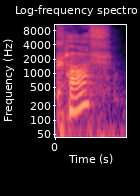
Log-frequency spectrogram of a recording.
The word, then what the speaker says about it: kaph: this flash card series this is the letter cough it has a doge lena in it so it is pronounced like the letter k in kipper or uh why can i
